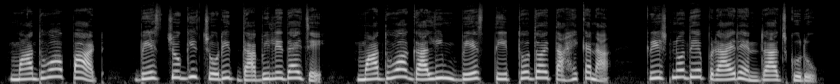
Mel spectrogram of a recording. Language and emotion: Santali, neutral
